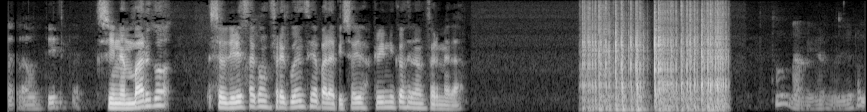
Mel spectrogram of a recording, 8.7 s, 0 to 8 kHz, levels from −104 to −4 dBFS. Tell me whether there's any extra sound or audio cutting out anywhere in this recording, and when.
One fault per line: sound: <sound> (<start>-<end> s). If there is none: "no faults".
sound: squeak (5.8-7.3 s)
